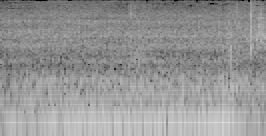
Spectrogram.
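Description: Compact tracked excavator's engine idling steadily with a low hum.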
